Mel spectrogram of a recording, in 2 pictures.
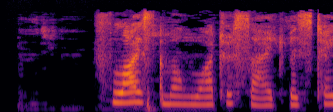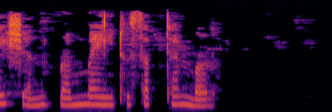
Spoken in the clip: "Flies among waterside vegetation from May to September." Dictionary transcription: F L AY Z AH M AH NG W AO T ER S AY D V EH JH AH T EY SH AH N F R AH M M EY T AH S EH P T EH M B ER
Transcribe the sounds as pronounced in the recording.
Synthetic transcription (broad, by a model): F L AY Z AH M AH NG W AO T ER S AY D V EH Z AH T EY SH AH N F R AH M M EY T AH S EH P T EH M B ER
